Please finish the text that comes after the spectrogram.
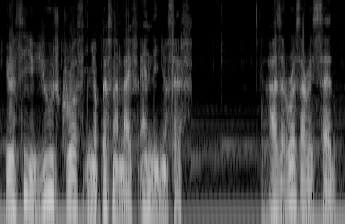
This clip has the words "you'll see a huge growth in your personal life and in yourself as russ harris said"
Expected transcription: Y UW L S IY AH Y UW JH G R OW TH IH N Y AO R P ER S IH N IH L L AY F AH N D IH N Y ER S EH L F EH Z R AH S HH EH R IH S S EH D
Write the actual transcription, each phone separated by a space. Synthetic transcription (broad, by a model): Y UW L S IY AH Y UW JH G R OW TH IH N Y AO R P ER S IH N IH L L AY F AH N D IH N Y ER S EH L F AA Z R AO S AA R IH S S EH D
